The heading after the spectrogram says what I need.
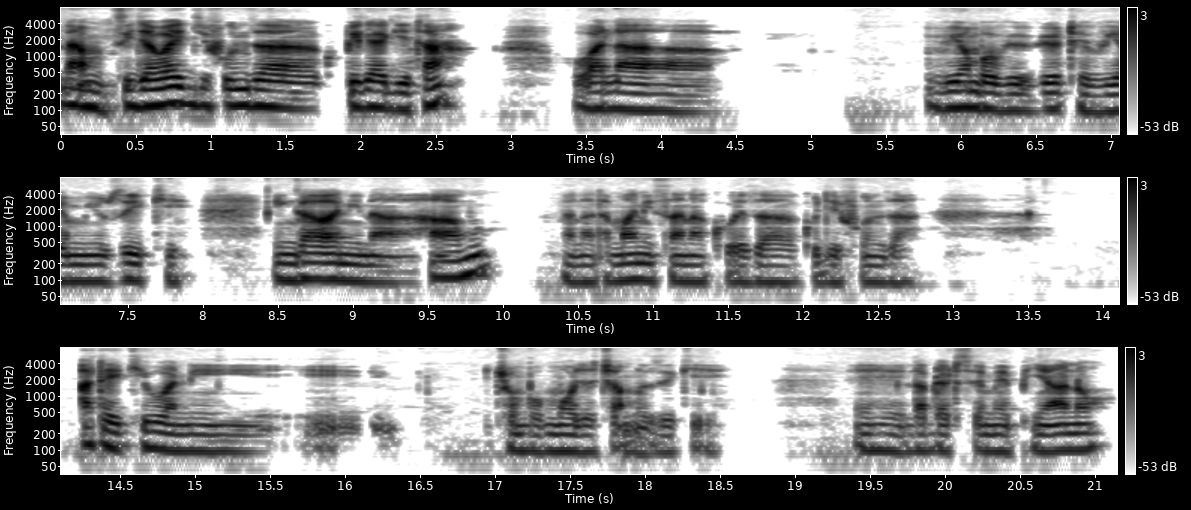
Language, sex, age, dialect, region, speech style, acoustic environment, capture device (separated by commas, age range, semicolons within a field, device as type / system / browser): Swahili, male, 25-34, Kenya - Mombasa, Kenya, relaxed, nature, mobile / Linux / Chrome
